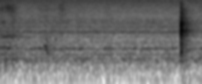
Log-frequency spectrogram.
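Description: Quiet room tone in a pause between words, broken near the end by a single sharp click.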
